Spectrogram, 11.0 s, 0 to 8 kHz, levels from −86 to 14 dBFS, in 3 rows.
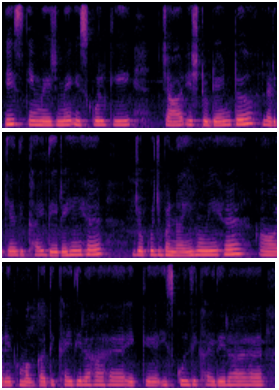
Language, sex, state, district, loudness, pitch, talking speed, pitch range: Hindi, male, Maharashtra, Solapur, -28 LUFS, 240 Hz, 165 wpm, 230-255 Hz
